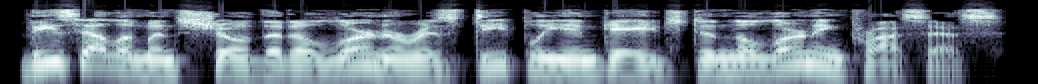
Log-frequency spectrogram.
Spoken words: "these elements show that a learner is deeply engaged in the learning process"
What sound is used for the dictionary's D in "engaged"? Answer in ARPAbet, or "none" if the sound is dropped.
D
